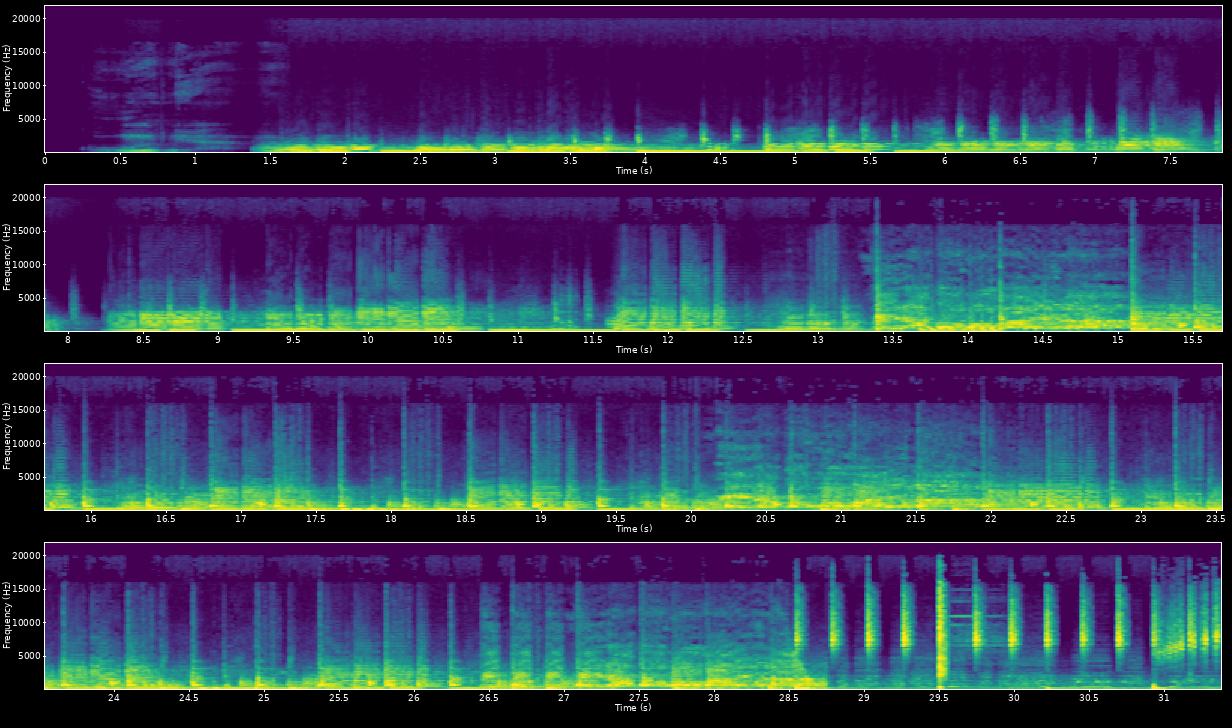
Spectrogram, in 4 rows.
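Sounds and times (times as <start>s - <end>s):
cumbia music: 1.6s - 31.3s.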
